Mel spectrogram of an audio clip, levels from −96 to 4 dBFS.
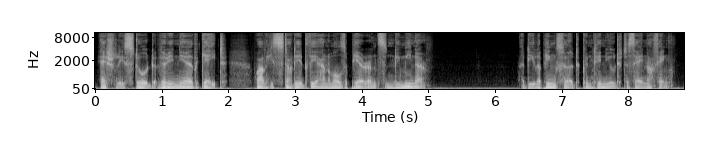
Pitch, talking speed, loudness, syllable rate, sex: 80 Hz, 135 wpm, -22 LUFS, 5.6 syllables/s, male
